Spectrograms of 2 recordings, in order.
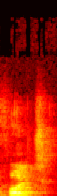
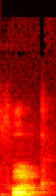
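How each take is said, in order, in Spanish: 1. El nombre termina en sonido ch. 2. El nombre termina en sonido k. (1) "no Folch" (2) "se pronuncia como una K"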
